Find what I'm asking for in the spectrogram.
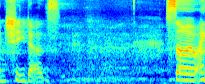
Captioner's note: audience chuckling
